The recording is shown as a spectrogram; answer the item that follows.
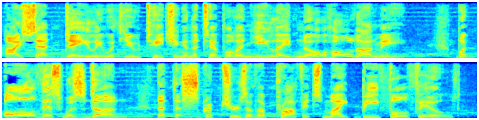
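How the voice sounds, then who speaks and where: Holy teacher, solemn, sorrowful, authoritative, lively intonation, scripture audio drama, musical underscore. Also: male voice, a little high, over music. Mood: firm authority. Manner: solemn, measured declamation.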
